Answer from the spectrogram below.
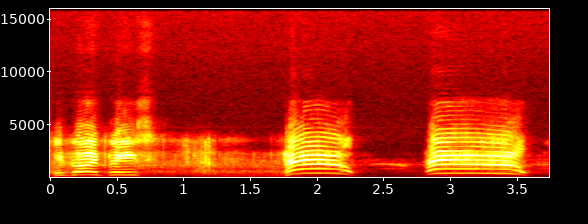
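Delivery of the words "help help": high, loud desperate call; shouting for help. Real, not acted. Calling out during arrest.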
